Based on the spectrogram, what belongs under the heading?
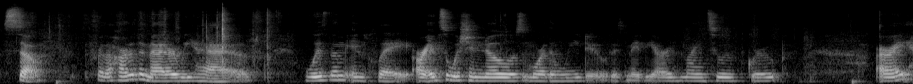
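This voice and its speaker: A woman's voice: lowish voice, vocal fry, darkish tone, a little hiss or hum. A woman doing a casual tarot reading for her viewers, rambling and reassuring, with frequent fillers and small laughs. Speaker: tarot reader. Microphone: camera mic. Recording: roomy echo.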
